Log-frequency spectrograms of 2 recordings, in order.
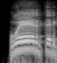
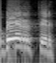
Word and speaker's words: Werther: Es Werther, o Werther, como debería ser en su pronunciación.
